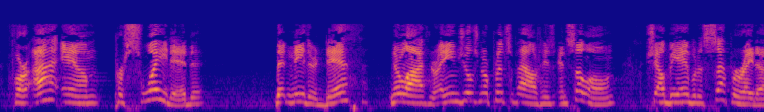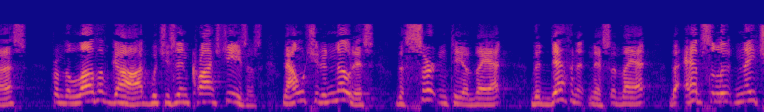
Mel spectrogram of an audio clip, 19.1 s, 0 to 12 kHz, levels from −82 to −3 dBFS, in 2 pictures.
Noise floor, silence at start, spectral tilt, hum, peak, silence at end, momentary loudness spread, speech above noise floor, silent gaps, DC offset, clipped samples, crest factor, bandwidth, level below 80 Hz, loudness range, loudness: -66 dBFS; 0.15 s; -3.5 dB/octave; none; -6 dBFS; 0 s; 14 LU; 37 dB; none; under 0.1%; under 0.1%; 24 dB; 6.4 kHz; -66 dBFS; 4 LU; -29 LUFS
